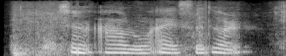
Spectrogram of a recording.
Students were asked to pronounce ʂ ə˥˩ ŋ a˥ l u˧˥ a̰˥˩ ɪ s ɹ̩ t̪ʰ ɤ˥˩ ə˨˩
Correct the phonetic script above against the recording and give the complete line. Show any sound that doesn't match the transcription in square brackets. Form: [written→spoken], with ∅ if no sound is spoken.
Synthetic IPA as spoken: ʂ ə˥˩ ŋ a˥ l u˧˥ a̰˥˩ ɪ s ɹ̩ t̪ʰ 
